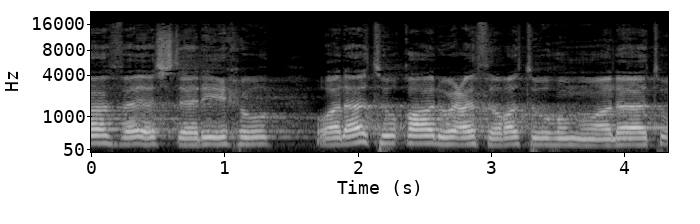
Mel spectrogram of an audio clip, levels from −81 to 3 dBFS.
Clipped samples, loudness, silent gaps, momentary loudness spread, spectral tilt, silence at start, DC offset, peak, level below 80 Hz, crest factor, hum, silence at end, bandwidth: under 0.1%; -23 LUFS; none; 7 LU; -4.5 dB/octave; 0 s; under 0.1%; -8 dBFS; -62 dBFS; 14 dB; none; 0 s; 17 kHz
